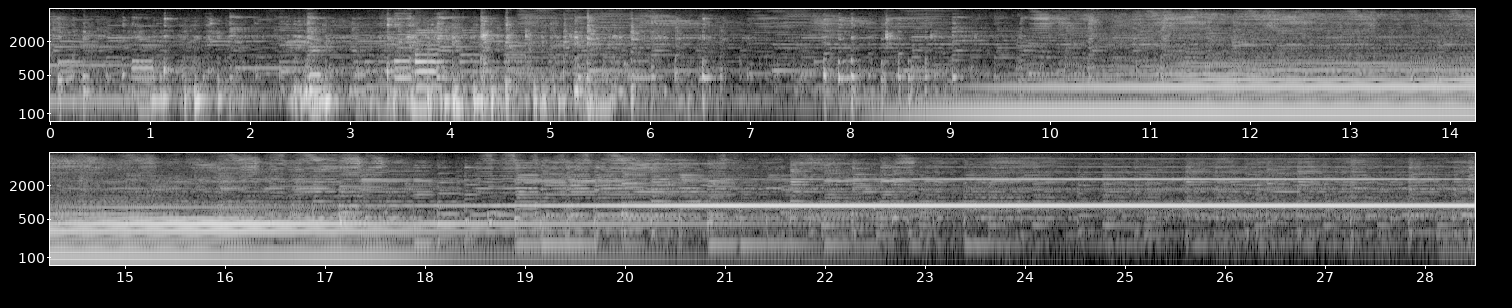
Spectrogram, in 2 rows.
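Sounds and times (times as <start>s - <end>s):
whale bone whistle: 0.0s - 28.5s.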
